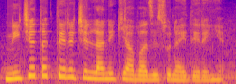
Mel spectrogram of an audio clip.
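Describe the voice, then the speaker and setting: A woman's voice: mid-range voice, big pitch swings, quick pace, darkish tone, soft background music, close to an everyday voice. A woman voicing a concerned young male friend who asks urgent questions in a storybook tale.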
